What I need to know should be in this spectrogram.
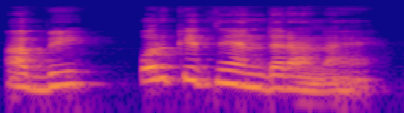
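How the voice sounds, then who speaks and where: A woman's voice: mid-range voice, animated, gravelly. A woman reading the part of a young husband who dodges a nosy neighbor with excuses and jokes. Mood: evasive. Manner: hurried excuses, light jokes. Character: flustered young husband, evasive and joking.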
